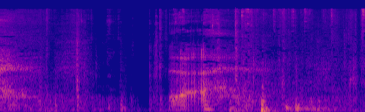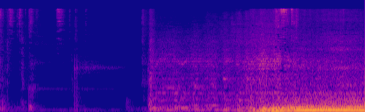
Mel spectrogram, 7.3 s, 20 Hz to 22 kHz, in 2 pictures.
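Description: A 12-valve Cummins diesel truck engine cold-starts after some cranking and clatter, catching and settling into a loud, rumbling idle close by.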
